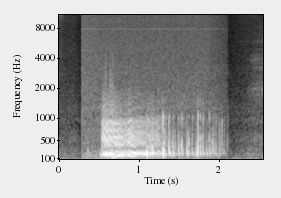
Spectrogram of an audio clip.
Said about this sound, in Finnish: Nämä ovat aika merkillisiä ääniä, mutta kaikille tuttuja. Suunnilleen tällaista kuulee, kun laittaa korvansa kaverinsa vatsan päälle ja alkaa kuunnella. Vatsanpeitteiden läpi kuuluu kuplintaa ja mahalaukun vääntelemistä.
